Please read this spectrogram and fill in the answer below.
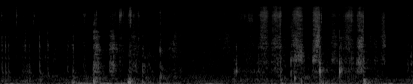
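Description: Faint rubbing and light scratching as fingers press strips of tape onto corrugated cardboard and handle the glued cardboard pieces, with small irregular clicks and taps.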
